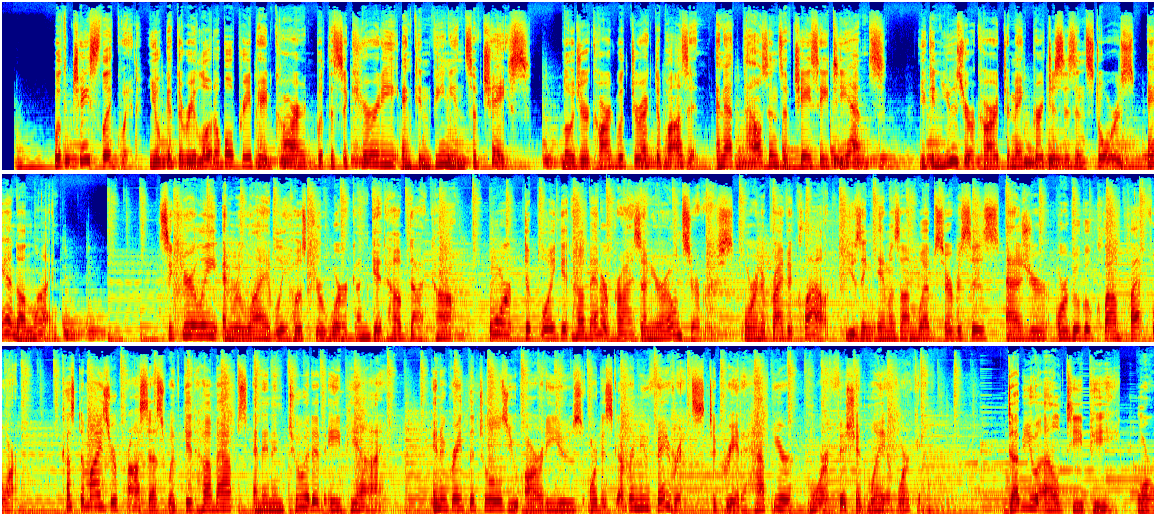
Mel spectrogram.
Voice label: Corporate Industrial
